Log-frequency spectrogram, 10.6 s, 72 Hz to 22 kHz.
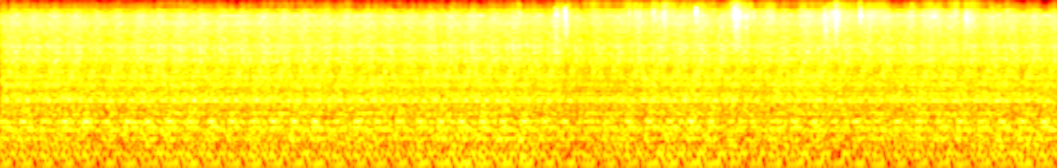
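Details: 1974 Kenworth W900A, Cummins NTA420 diesel, just started after three years sitting: deep, loose diesel clatter at idle, steady without stumbling or fading. Normal idle.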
